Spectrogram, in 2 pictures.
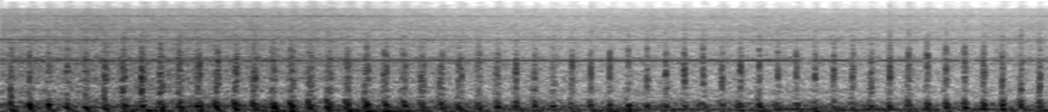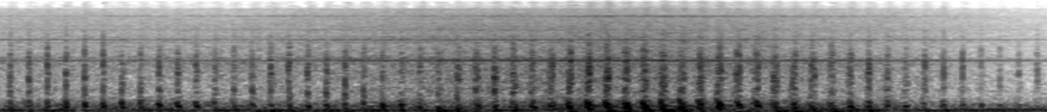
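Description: Attack helicopter: fast, even chop of the rotor blades over a steady high turbine whine, growing a little louder near the end.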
